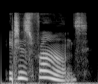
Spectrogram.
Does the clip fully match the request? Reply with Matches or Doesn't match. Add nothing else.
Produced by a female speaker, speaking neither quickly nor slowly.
Matches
